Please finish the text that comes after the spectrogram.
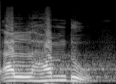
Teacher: huruf ha itu Bapak ada di tenggorokan bawah kita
